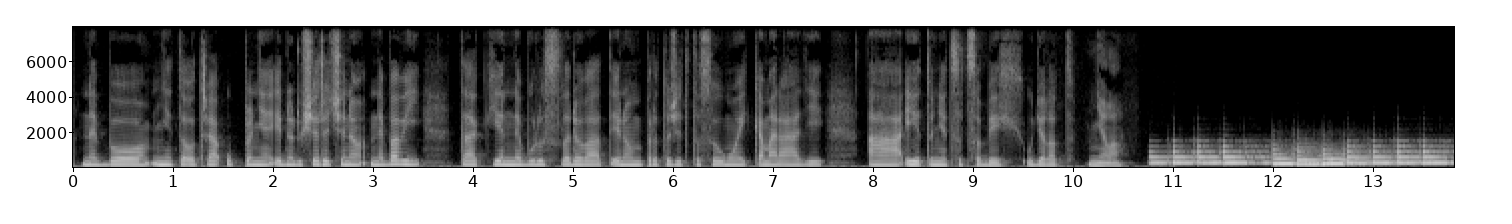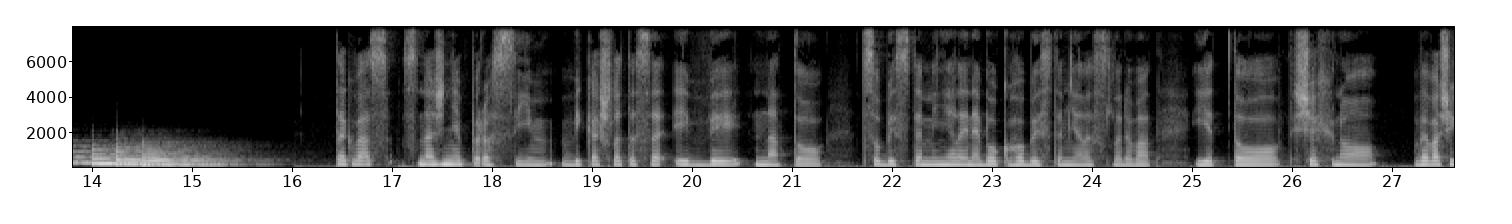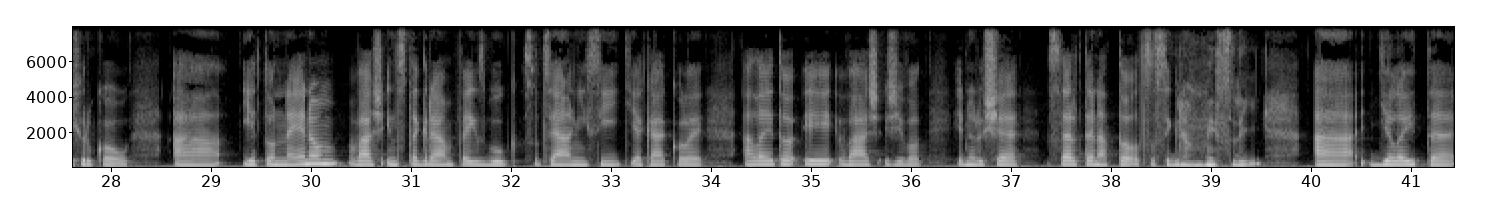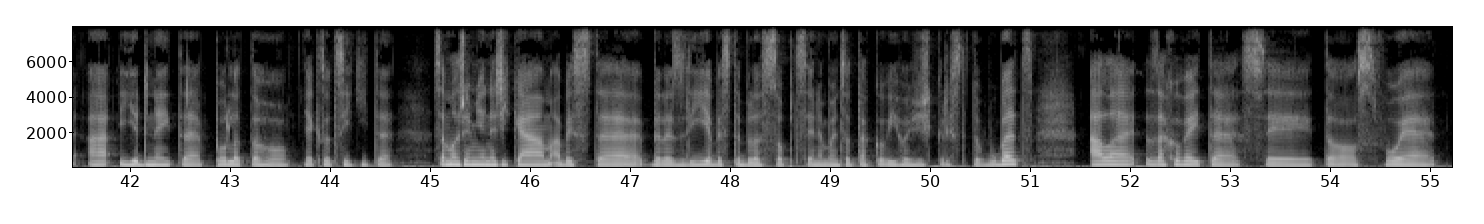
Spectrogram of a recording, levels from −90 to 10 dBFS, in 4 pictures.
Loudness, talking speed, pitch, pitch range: -21 LUFS, 115 wpm, 195 Hz, 185-210 Hz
